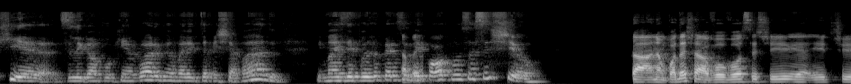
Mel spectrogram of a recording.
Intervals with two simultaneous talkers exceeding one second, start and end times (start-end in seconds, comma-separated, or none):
none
